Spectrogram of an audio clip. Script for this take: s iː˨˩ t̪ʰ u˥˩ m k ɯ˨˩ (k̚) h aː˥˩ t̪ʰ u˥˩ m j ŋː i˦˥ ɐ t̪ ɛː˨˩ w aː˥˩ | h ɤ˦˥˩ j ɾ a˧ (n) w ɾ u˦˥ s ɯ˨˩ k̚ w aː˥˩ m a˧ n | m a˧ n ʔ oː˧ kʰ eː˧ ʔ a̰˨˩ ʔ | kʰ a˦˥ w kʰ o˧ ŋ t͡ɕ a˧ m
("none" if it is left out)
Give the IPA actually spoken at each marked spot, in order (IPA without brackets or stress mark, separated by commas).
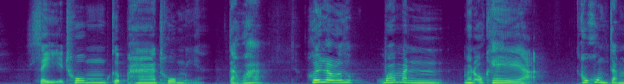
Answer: p̚, none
